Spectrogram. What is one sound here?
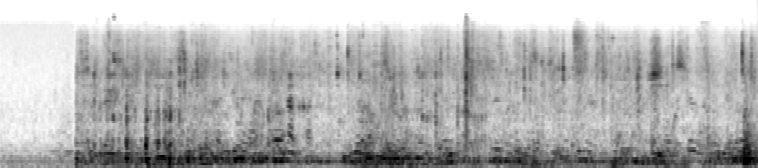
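A crowd murmurs and chatters in an echoing room.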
